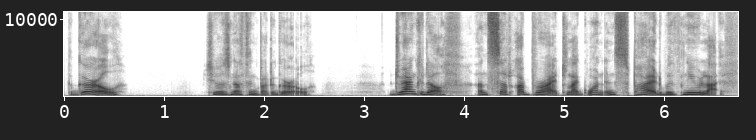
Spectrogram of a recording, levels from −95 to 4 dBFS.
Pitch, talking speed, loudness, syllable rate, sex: 220 Hz, 160 wpm, -19 LUFS, 5.0 syllables/s, female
